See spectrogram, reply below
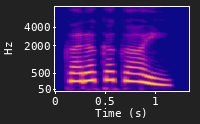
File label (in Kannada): "ಕರಕಕಾಯಿ", kannada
